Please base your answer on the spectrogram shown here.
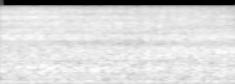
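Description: Water poured into a hot pan of beef for Asian noodles sends up a steady, loud sizzling hiss of steam that holds without a break.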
